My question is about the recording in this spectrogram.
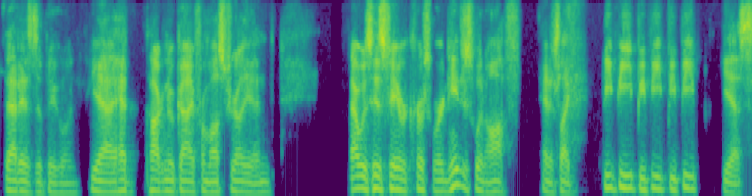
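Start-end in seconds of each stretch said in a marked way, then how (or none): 6.0-7.0 censor bleep imitation. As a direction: beep beep, mimicking a bleep. Mimicking censor bleeps for swearing.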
